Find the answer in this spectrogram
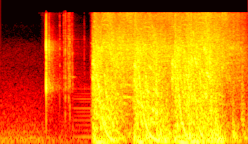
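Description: Animated sci-fi sound effects: a sharp click about half a second in, then from about a second in a loud, dense burst of laser gunfire and electric zapping.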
